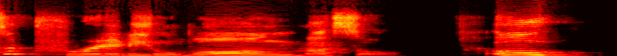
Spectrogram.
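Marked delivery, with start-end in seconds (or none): 2.5-3.0 startled. Real, not acted. Startled by cat's tail.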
